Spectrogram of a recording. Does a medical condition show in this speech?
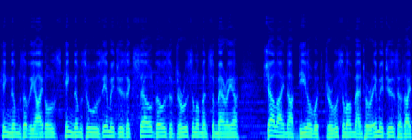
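No.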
